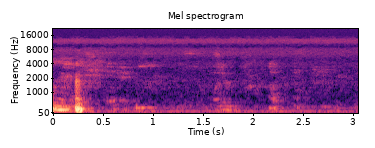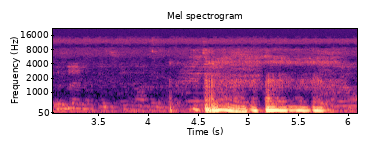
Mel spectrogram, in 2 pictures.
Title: Listen to this dog snore ￼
